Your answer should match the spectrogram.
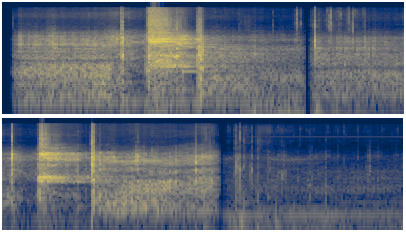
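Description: Skateboard wheels rolling on asphalt, with sharp pops and a loud, half-second metal scrape of a truck grinding along a flat rail about a second and a half in and again about four and a half seconds in. The rolling cuts off suddenly twice, and the last two seconds are quieter.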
